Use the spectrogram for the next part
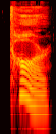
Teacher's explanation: most Americans also pronounce the r at the end of words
